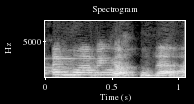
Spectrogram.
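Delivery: high burst of real laughter; laughing. Real, not acted. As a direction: laugh while you talk. Laughing at chat emojis.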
